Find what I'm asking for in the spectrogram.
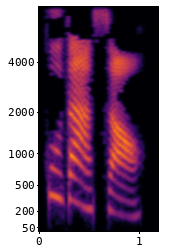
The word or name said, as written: Gu Dasao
